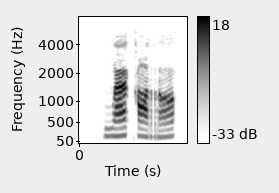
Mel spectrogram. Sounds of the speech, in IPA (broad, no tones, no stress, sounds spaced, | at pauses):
w æ k ɑ r ʌ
